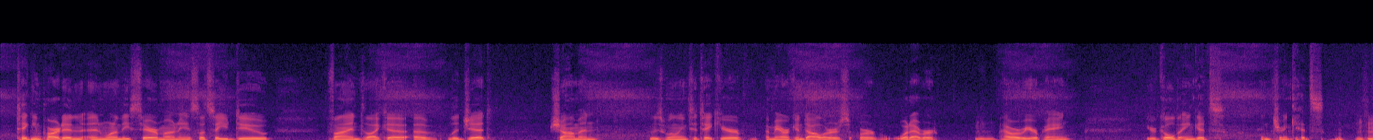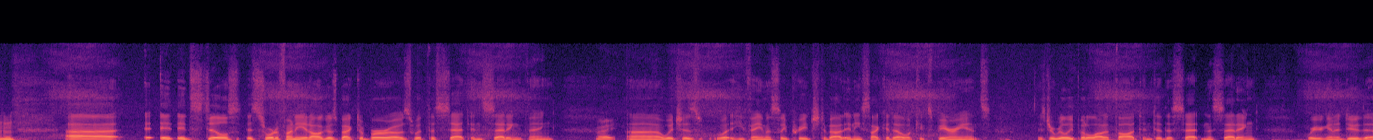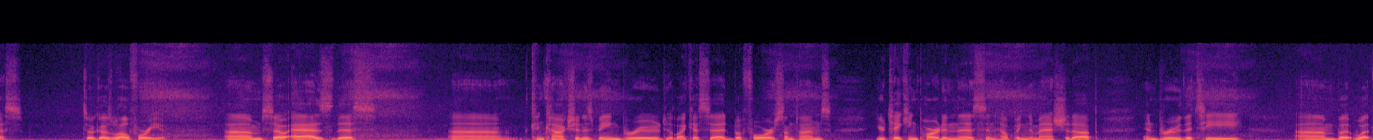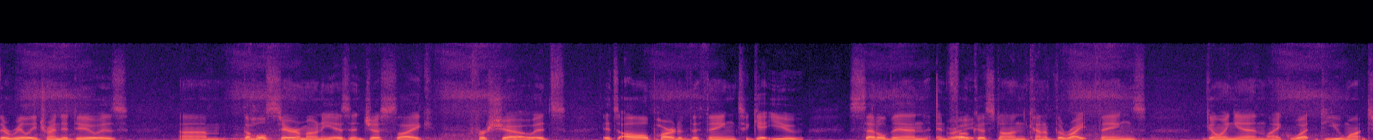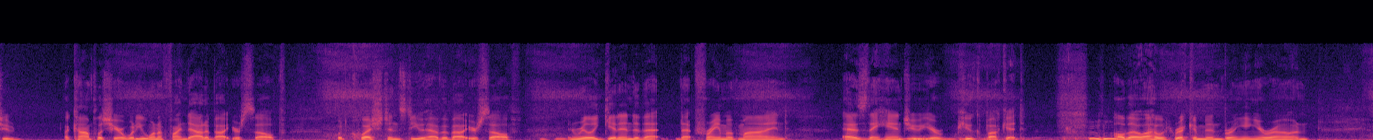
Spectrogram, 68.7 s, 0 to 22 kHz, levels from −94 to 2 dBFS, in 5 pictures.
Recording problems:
hiss; faint; throughout; 20 dB below the speech
low rumble; faint; from 26 s on; 20 dB below the speech

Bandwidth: 15 kHz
